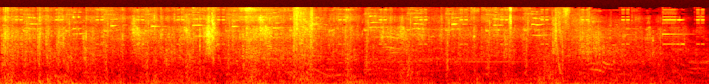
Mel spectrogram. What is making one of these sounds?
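Gunfire crackles rapidly in a loud fight.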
